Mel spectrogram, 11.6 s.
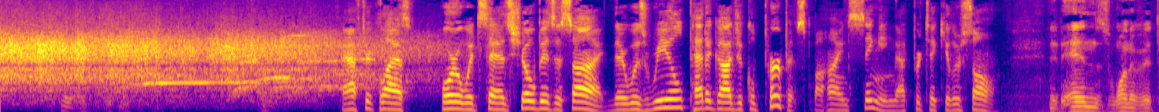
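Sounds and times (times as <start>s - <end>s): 
crowd applauding: 0.0s - 4.8s
people cheering: 0.0s - 5.0s
speech: 3.4s - 11.5s.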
